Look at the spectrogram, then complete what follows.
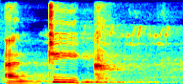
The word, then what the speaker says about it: antique: In critique we have stress on last syllable teak. So antique, here also antique, ఈ teak వరకు తీసుకోండి last syllable.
